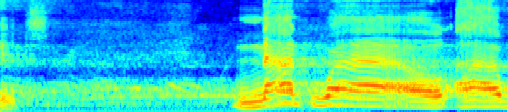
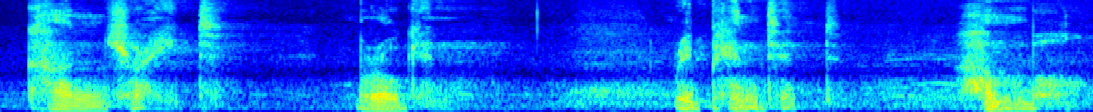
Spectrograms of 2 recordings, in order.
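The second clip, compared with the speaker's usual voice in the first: contrite whisper; 6 semitones lower, 16 dB quieter than usual. Retold or imitated. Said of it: "was this person".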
